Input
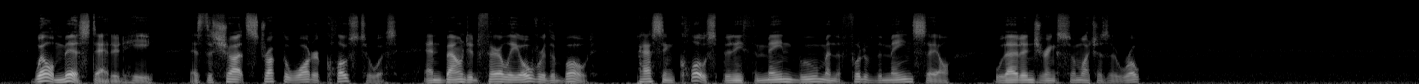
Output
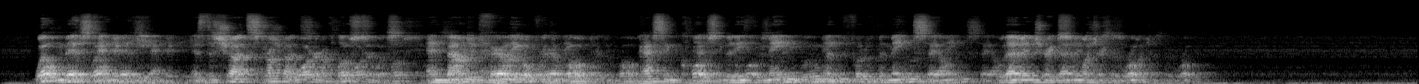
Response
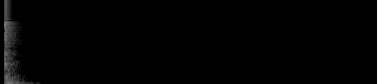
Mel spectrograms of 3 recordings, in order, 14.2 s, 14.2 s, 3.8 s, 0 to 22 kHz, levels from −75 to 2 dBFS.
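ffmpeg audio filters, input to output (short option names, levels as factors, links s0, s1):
-filter_complex "[0:a]asettb=1/sr,asplit=3[s0][s1][s2];[s0]atrim=end=3.454[s3];[s1]atrim=start=3.45:end=5.14,asetpts=PTS-STARTPTS,afade=t=in:d=0.004:c=qsin,afade=t=out:st=1.686:d=0.004:c=qsin,asplit=2[s4][s5];[s5]adelay=32,volume=0.562[s6];[s4][s6]amix=inputs=2:normalize=0,atrim=end_sample=74529[s7];[s2]atrim=start=5.136[s8];[s3][s7]acrossfade=d=0.004:c1=hsin:c2=qsin[s9];[s9][s8]acrossfade=d=0.004:c1=qsin:c2=hsin,asplit=2[s10][s11];[s11]adelay=530.6,volume=0.447,highshelf=f=4000:g=-11.9[s12];[s10][s12]amix=inputs=2:normalize=0[s13];[1:a]atrim=start_sample=2205,asetrate=22491,aresample=44100[s14];[s13][s14]afir=irnorm=-1:irlink=0,volume=0.668"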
